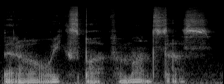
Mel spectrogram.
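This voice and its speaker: A man playing a gentle, merciful young prince in an intimate ASMR fantasy roleplay, soft-spoken and hesitant, often slipping into whispers. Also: fairly low pitch, measured pace, vocal fry. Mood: apologetic, gentle. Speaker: audio roleplay performer.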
